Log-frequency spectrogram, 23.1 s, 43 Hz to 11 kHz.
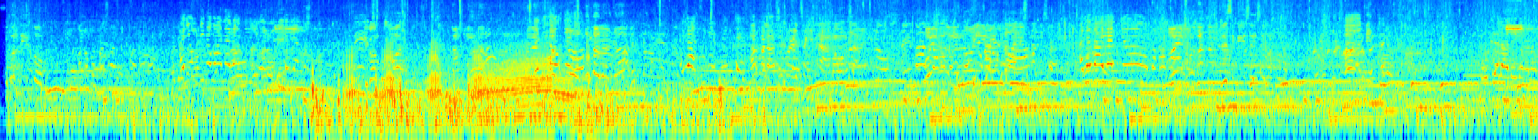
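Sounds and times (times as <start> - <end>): river water running over stones: 0.0 - 23.0
splashing of people wading: 0.0 - 23.0
voices chattering and calling out: 0.0 - 23.0.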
